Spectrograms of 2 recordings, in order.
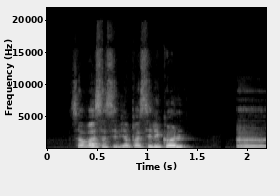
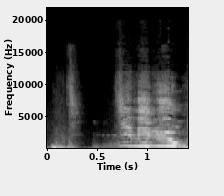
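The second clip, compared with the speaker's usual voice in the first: pitched far higher and drawn out slowly; dreamy, high, slow "dix millions"; greedy awe; 9 dB louder, much slower than usual. Acted. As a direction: savour the sum like a dream. Greedy repeat.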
